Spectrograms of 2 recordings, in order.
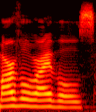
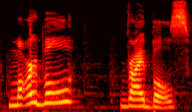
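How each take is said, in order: First: The first word is said with a v sound. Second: The first word is said with a b sound. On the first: The speaker calls it right. "I have to think about it" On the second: The speaker calls it wrong. "with B's"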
